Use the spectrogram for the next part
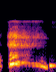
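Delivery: short high giggle after her own joke; light laugh. Real, not acted. Speaker laughing at her own joke to the audience, short high giggle. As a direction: let a quick bright giggle slip out. Jokes she can smile a lot.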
